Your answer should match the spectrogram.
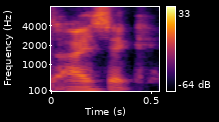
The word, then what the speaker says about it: ISC: So ISC and they pronounce Isaac over there, and Project Sungrazer require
